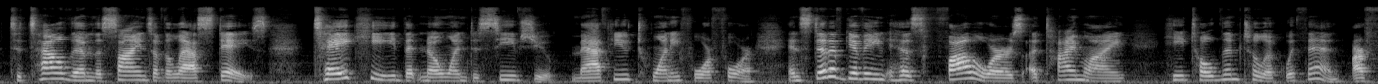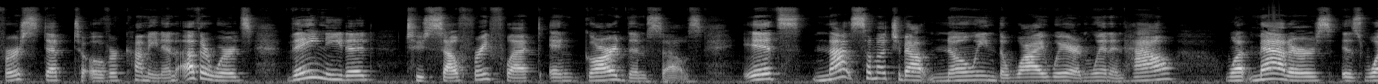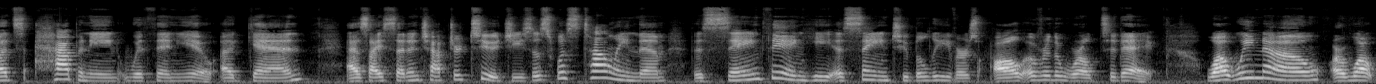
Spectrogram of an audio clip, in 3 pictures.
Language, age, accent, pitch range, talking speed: English, 50-69, American, 160-210 Hz, 140 wpm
